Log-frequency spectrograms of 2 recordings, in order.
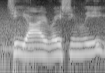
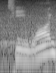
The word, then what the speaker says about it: TI Racing League: over halfway here with ti Racing League I said it right it's not team won its ti Racing League I didn't I didn't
